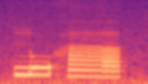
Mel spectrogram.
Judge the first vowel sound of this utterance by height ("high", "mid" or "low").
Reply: high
